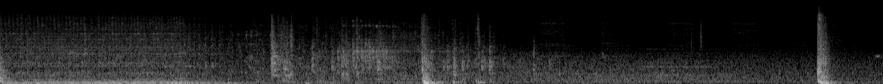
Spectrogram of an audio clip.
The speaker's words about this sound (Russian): К дому подъезжает машина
